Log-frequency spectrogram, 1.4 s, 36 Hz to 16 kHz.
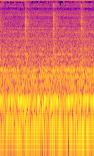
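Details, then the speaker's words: Diesel heater, earlier throwing error E-06 (fan not turning), reinstated and fired up with no parts fixed, possibly an intermittent fault: steady low fan and combustion rumble with a soft fuel-pump tick about every 0.4 s, burning normally. "Um, but it does seem as though the electronics at the moment are working. We just have to wait and see."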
